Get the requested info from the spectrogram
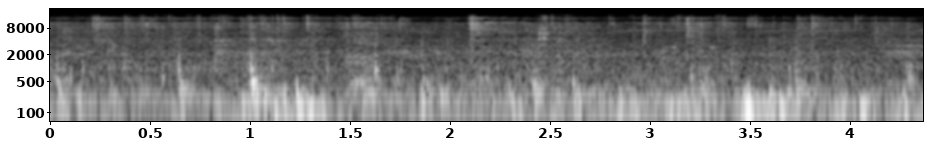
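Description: A spatula stirring thick, foamy puffy paint (shaving cream mixed with school glue) in a plastic bowl, with irregular low knocks and bumps as the bowl shifts on the table; the loudest knocks come about a second in and again near the end.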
